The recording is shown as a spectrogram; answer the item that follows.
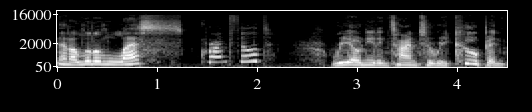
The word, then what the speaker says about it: Ryo: Might as well take a drink how many times I've mispronounced Ryo's name. Is it Ryo? Ryo? Ryo? It's like Ryu, like Japanese.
